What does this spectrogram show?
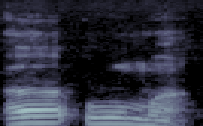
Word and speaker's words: ओम: ओमचं उच्चारण कसं करायचं बघा. अ, उ आणि म 3 वेळा म्हणायचं, फक्त 3. अ, उ, म. अ, उ, असं. म्हणजे ओम तयार झाला.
